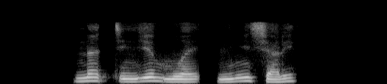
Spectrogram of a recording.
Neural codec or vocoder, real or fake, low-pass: codec, 16 kHz in and 24 kHz out, 0.9 kbps, LongCat-Audio-Codec, fine tuned four codebook decoder; fake; 7.2 kHz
